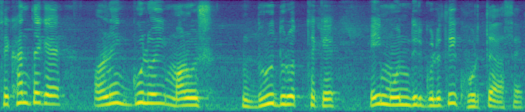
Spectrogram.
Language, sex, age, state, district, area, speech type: Bengali, male, 18-30, West Bengal, Paschim Bardhaman, rural, spontaneous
